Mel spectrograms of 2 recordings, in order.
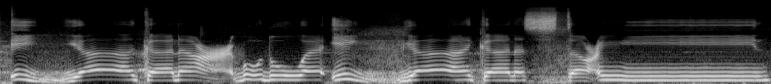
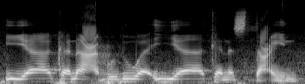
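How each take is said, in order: First: The doubled y is pressed firmly and held. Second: The doubled y is pressed lightly and thinly. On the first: The speaker calls it right. "Ada penekanan di situ, dua harokat" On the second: The speaker calls it wrong. "Ini kurang tebal, kurang ditekan"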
